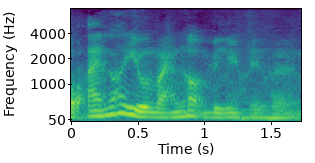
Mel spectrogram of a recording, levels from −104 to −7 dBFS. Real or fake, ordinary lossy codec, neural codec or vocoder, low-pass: fake; none; codec, 16 kHz, 1 kbps, FreqCodec, larger model; none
